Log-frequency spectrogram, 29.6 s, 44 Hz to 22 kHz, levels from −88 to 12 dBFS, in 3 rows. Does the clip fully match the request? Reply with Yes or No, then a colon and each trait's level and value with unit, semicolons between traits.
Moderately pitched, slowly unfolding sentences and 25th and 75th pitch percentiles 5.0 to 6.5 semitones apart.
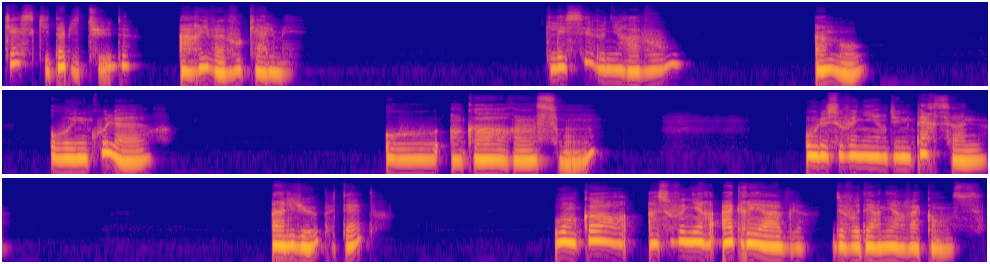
Yes: medium, 145 Hz; slow, 75 wpm; wide, 5.4 semitones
